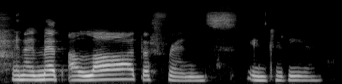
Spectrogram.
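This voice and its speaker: A woman's medium-pitched voice, dark and mellow, with fairly even intonation and a dry, close sound free of echo. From Philippines. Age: 30s. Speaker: fitness influencer. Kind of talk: interview.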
